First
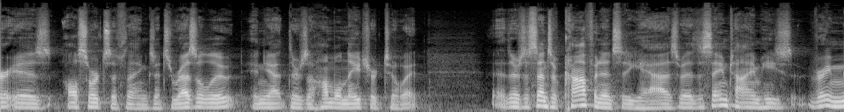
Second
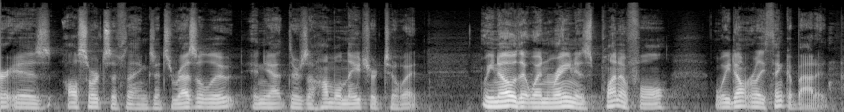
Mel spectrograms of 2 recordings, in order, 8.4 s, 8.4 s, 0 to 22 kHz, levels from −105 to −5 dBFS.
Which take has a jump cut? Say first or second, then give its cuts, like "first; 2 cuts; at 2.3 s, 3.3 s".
second; 1 cut; at 4.7 s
